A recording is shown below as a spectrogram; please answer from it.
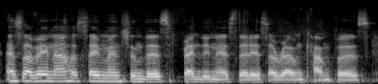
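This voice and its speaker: A man's voice: medium pitch, moderate pace. A young man with an Italian accent, hosting a panel talk. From Italy. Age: young adult. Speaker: talk show host, former student.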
